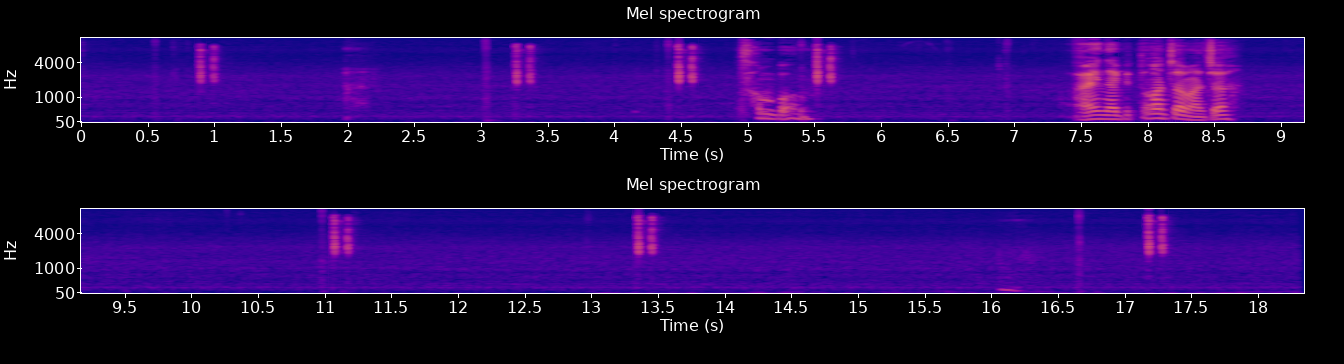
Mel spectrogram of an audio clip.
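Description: A navigation device beeps briefly when its touchscreen is tapped.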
